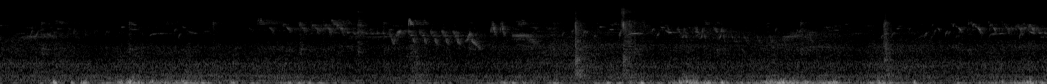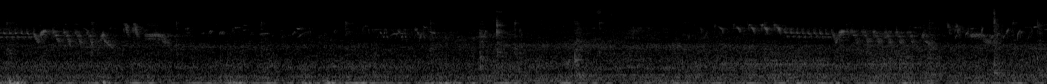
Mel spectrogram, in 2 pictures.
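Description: Songbirds singing short, repeated trilled phrases over a low, uneven rumble of wind gusting on the microphone.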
